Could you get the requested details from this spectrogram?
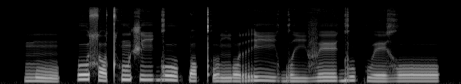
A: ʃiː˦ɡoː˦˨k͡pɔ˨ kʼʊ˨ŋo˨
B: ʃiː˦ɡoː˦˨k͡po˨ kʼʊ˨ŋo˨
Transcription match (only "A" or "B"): A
